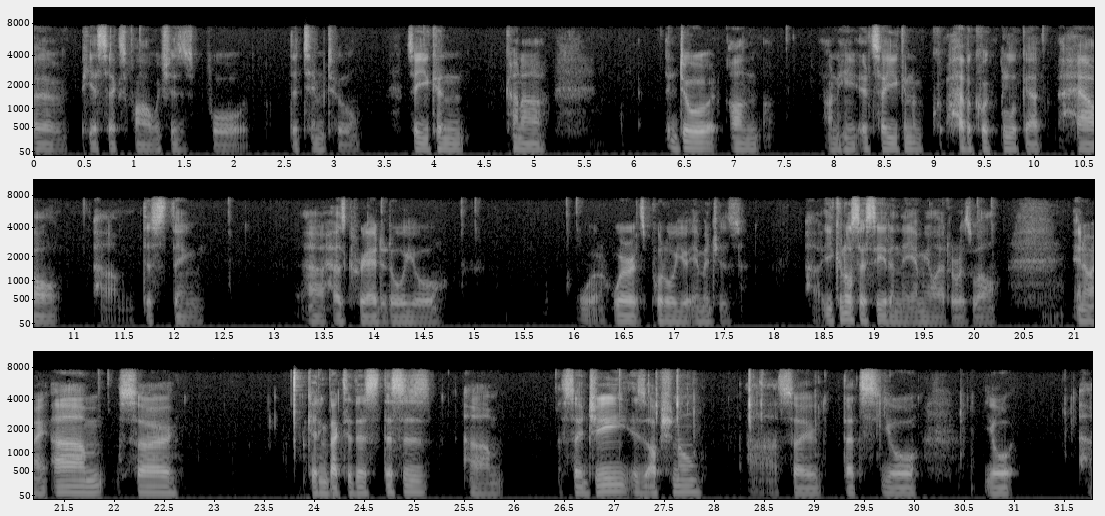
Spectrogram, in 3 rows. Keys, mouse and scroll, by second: 3.9 click, 7.5 click, 7.5-9.2 scroll down 4, 9.2 click, 12.5 click, 15.9 click, 20.0 click, 21.8 click, 26.4 click, 28.3 BackSpace, 29.0 Right, 29.6 Right, 30.5 Right, 31.6 Left.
